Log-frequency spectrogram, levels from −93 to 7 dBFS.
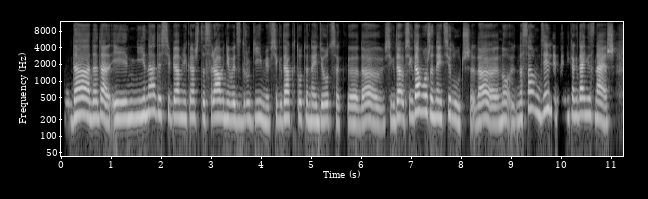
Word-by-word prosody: Да, 230 +4 +4
да 215 0 0
да, 215 -4 +4
и 205 +3 0
не 220 +2 +1
надо 265 0 +1
себя, 225 -2 -1
мне 215 -1 -3
кажется, 220 0 -4
сравнивать 210 -1 +1
с - - -6
другими. 200 -1 -4
Всегда 200 +4 0
кто-то 210 -1 -5
найдется 190 0 -2
к 175 - -29
э, 175 -1 +1
да, 175 -1 -2
всегда 200 +5 +1
всегда 240 +6 +5
можно 275 -3 +1
найти 220 +1 -1
лучше, 180 -5 -6
да? 185 -2 +1
Но 200 +1 -4
на 185 +3 -5
самом 285 +3 -2
деле 295 +5 0
ты 215 -1 -12
никогда 235 +2 +1
не 245 0 -2
знаешь. 200 -6 0
210 Hz, 170 wpm, -20 LUFS, 190-225 Hz, -, всегда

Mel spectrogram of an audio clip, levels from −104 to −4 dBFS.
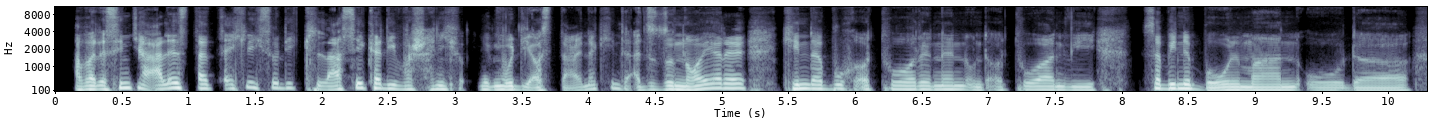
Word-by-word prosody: Aber 135 +2 +4
das 140 - +2
sind 190 0 +2
ja 180 - +1
alles 185 +4 +3
tatsächlich 165 +3 -2
so 185 - -3
die 180 +1 -5
Klassiker, 140 +6 +1
die 155 -4 -1
wahrscheinlich 135 +2 -1
irgendwo 130 0 +3
die 115 -5 -3
aus 95 -2 -3
deiner 105 +10 -5
Kindheit 155 -3 -8
also, 115 +2 -4
so 130 +3 +1
neuere 170 +8 +4 0.3
Kinderbuch-Autorinnen 135 -3 0
und 110 -4 -5
Autoren 120 +1 -3
wie 110 0 -1 0.4
Sabine 165 -1 +4
Bohlmann 110 -1 +2
oder, 95 -1 -3
130 Hz, 150 wpm, -21 LUFS, 110-155 Hz, 0.4 s, Aber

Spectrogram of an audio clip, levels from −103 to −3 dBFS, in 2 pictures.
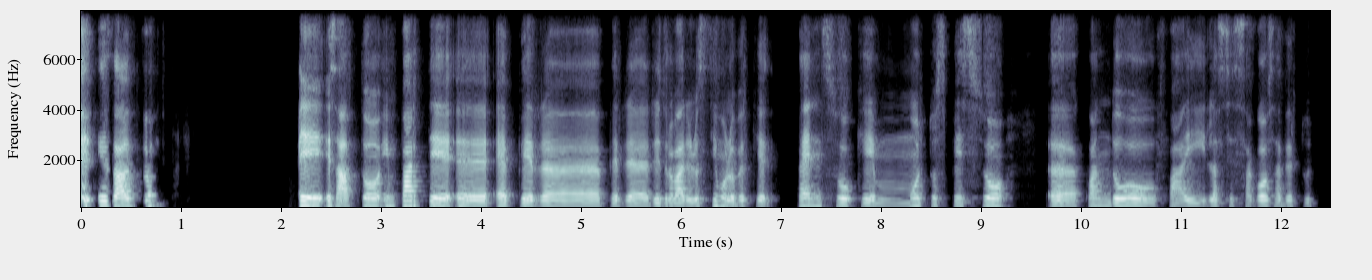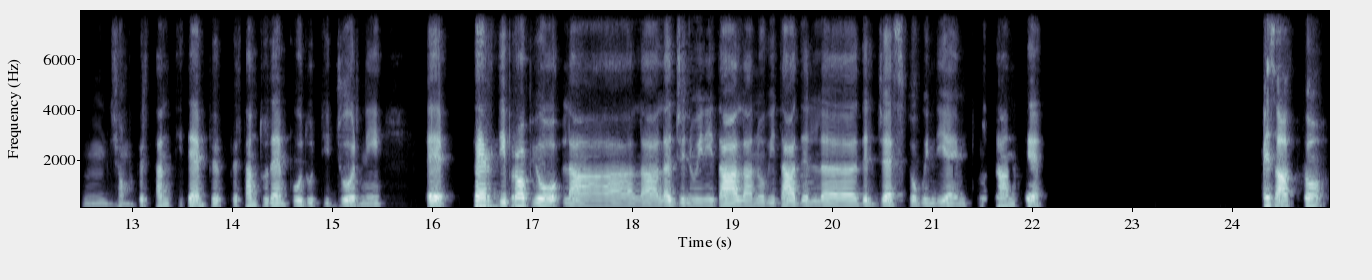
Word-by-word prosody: Esatto. 175 0 +5 1.4
E 165 -3 +10
esatto. 155 -1 +4
In 165 -1 -7
parte, 195 -4 +5
uhm, 160 - +2 0.3
è 150 -2 +1
per 145 -1 +1 0.7
per 130 -2 -2
ritrovare 145 -1 0
lo 145 - -1
stimolo, 160 -5 -3
perché 135 -1 -6
penso 165 -2 -2
che 150 -2 -2
molto 145 +3 -8
spesso, 160 -1 -3 0.4
uhm, 130 -2 0
quando 155 -2 +1
fai 140 -3 -6
la 140 - -5
stessa 145 +1 -15
cosa 140 0 -2
per 135 0 -11
tu 140 - -18 0.2
uhm, 130 -1 -19
diciamo 130 0 -18
per 140 - -12
tanti 150 -1 -9
te 140 -1 -1
pe 145 - -8
per 140 - -14
tanto 155 -2 -6
tempo 135 -3 -3
tutti 140 +1 -13
i 135 - -18
giorni, 130 -1 -4 0.4
ehm, - - +3 0.2
perdi 175 -3 +3
proprio 160 -2 +3
la 135 -2 -3
la 130 -1 -3
la 140 +3 0
genuinità, 145 0 +1
la 135 0 -2
novità 140 +1 -1
del 125 -1 -3
del 135 -2 -5
gesto, 125 +1 -3
quindi 140 -1 -9
è - - -1
importante 145 - -6 2.2
Esatto. 150 -2 +1
145 Hz, 125 wpm, -23 LUFS, 135-155 Hz, 2.2 s, E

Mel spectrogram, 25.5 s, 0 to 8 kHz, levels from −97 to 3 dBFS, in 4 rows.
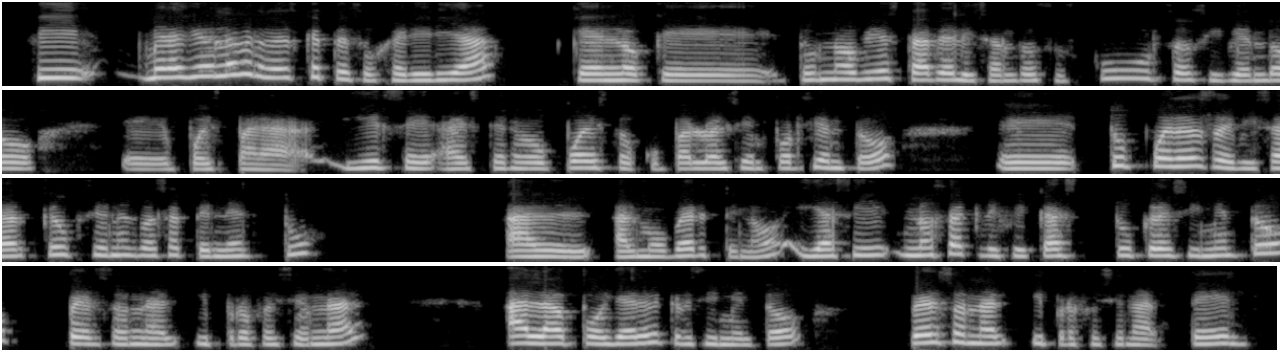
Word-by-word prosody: Sí, 305 -1 +3 0.3
mira, 315 +3 +6
yo 360 +2 +3
la 395 +2 +5
verdad 350 -8 +3
es 315 - -10
que 335 0 0
te 260 -5 0
sugeriría 225 +4 +2 0.4
que 225 -2 +4
en 220 0 +4
lo 220 -1 +4
que 200 -3 -2
tu 235 - -2
novio 250 +2 +1
está 260 -4 +3
realizando 215 -2 -1
sus 200 -3 -15
cursos, 275 -5 -4
y 210 - -6
viendo, 215 0 0 0.4
eh, 190 -1 -5
pues, 195 0 -3
para 180 -4 -2 0.2
irse 225 -1 -1
a 200 -1 -2
este 215 +1 -5
nuevo 210 -1 -1
puesto, 235 -2 +1
ocuparlo 205 +2 -1
al 210 - 0
100%, 225 +3 -2 0.5
eh, 215 -2 +2
tú 310 -2 0
puedas 290 0 +5
revisar 225 -1 +2
qué 275 - -1
opciones 260 -1 -2
vas 245 0 -2
a 260 - -1
tener 220 -2 -2
tú 310 +3 -4 0.9
al 210 -1 +3
al 200 +1 +1
moverte, 230 +1 -1
¿no? 205 +5 -4
Y 230 -1 +1
así, 255 +3 0
no 255 -1 +1
sacrificas 235 -5 -1 0.2
tu 250 -1 -2
crecimiento 245 +7 0 0.2
personal 225 -2 0
y 235 - -5
profesional 220 +1 -1 0.7
al 250 0 +8
apoyar 240 0 +4
el 280 +1 +1
crecimiento 225 -1 -2 0.5
personal 270 -2 +4
y 250 - -4
profesional 215 -2 -5
de 235 +1 +3
él, 235 -2 -5
230 Hz, 150 wpm, -24 LUFS, 215-255 Hz, 0.9 s, al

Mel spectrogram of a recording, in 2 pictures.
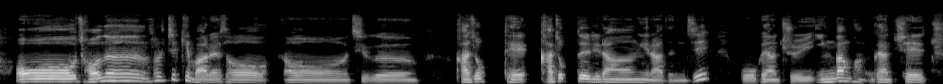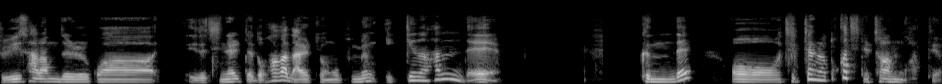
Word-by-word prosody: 어. 135 +1 +8
저는 155 +3 +4
솔직히 185 - -4
말해서 110 -2 0
어 105 -1 -3
지금 105 0 -4 0.4
가족 130 +3 +1
대 115 0 +1
가족들이랑이라든지 115 - 0 0.3
뭐 105 -2 -4
그냥 105 0 -1
주위 105 0 -4
인간관 125 +2 0
그냥 115 -1 0
제 110 -1 -1
주위 115 +4 -2
사람들과 115 -4 0 0.3
이제 100 +1 -6
지낼 125 +7 -2
때도 - - -4
화가 180 +3 +4
날 110 +1 +4
경우 110 -1 -8
분명히 140 +5 -5
있기는 175 - -4
한데 220 - -1 1.4
근데 125 - 0 0.4
어 115 -2 +1
직장이랑 190 - -1
똑같이 300 -1 -1
대처하는 125 -5 -2
거 - - -17
같아요 - - -16
115 Hz, 250 characters per minute, -22 LUFS, 110-135 Hz, 1.4 s, 어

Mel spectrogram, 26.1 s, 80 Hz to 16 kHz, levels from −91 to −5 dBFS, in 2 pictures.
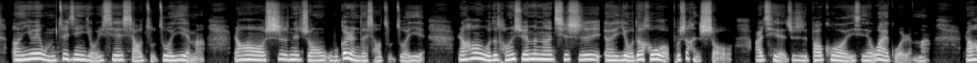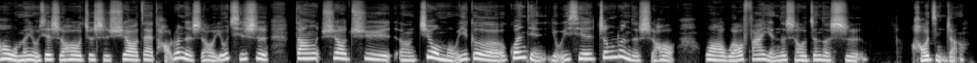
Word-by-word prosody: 呃， 225 - +1
因 250 +3 +3
为 280 0 +5
我 250 - +1
们 200 -1 -2
最 235 +6 -2
近 245 -2 +1
有 190 -5 -4
一 190 - -4
些 220 +1 -1
小 210 -4 -3
组 200 - -11
作 215 -2 0
业 215 0 0
嘛， 245 - -10 0.4
然 215 +1 -1
后 230 -2 +2
是 245 +2 +1
那 235 0 0
种 205 -2 -2
5 195 -1 -7
个 290 +8 +5
人 250 -8 +3
的 190 0 -4
小 180 -2 -7
组 250 - -18
作 185 -8 -7
业。 190 0 -6 0.4
然 230 -1 0
后 290 +2 +3
我 220 -4 +2
的 230 - +2
同 230 +2 0
学 250 -1 +1
们 260 0 +3
呢， 245 -1 +2
其 245 0 -2
实， 240 -2 0
呃， 210 -2 -1
有 205 -2 +1
的 240 +2 +2
和 245 - 0
我 235 -6 +3
不 - - -10
是 235 - -3
很 220 -7 -7
熟， 260 -1 -2 0.3
而 205 +1 -2
且 210 -4 -4
就 215 - -9
是 200 -2 -5
包 215 -1 -1
括 215 -4 -1
一 175 - -5
些 200 -1 -4
外 230 -1 +1
国 - - -10
人 - - -14
嘛。 - - -11 0.5
然 220 +1 +1
后 265 +2 +4
我 230 - +5
们 210 +2 +1
有 215 -4 +2
些 240 +4 +3
时 235 -2 -1
候 225 0 +2
就 220 +2 -3
是 225 -1 -1
需 220 +3 -2
要 225 -2 +3
在 225 0 -1
讨 - - -8
论 310 +3 +2
的 260 -5 +3
时 200 -1 +2
候， 205 -2 -2
尤 225 +5 +1
其 265 -2 -1
是， 265 -3 +2 0.4
当 285 0 +3
需 - - -6
要 290 -3 +5
去， 255 -6 -1
嗯， 210 -1 -3
就 315 - +5
某 210 -6 +1
一 245 - +1
个 225 -7 +3
观 315 +8 +3
点 255 - -3
有 200 -2 -5
一 - - -2
些 270 +1 +2
争 330 +6 0
论 360 -8 +2
的 200 -3 -3
时 195 -1 -2
候， 205 0 -3 0.4
哇， 225 -3 +2
我 195 -1 -1
要 215 +3 +2
发 245 +1 -2
言 195 -6 -1
的 215 +2 -1
时 220 - -2
候 210 -1 +1
真 225 +2 -1
的 210 -3 -1
是， 200 +3 +1 0.6
好 210 +1 +2
紧 220 -3 -2
张， 195 +5 -7
225 Hz, 260 characters per minute, -21 LUFS, 205-250 Hz, 0.6 s, 为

